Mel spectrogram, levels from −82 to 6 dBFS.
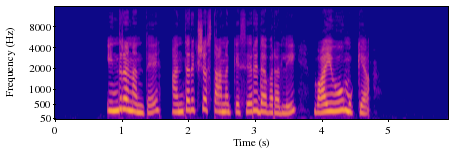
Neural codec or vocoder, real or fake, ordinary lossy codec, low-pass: none; real; none; 14.4 kHz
